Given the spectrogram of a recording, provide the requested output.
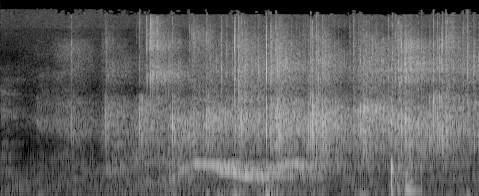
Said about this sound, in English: It's you there clapping, mate.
